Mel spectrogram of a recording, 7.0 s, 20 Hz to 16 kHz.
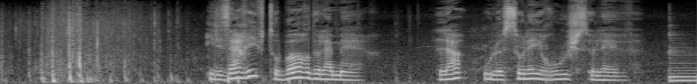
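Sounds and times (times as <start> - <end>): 
horse hooves clip-clopping: 0.0 - 2.6
speech: 2.1 - 3.7, 4.4 - 6.9.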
